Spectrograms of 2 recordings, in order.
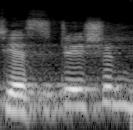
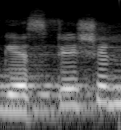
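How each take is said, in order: First: The word starts with a J sound. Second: The word starts with a hard G sound. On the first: The speaker calls it right. "जेस्टेशन बोला जाता है" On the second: The speaker calls it wrong. "इसको गेस्टेशन नहीं"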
